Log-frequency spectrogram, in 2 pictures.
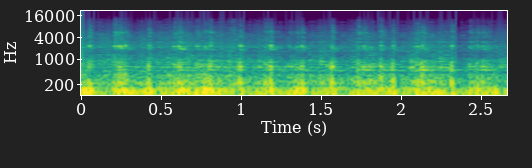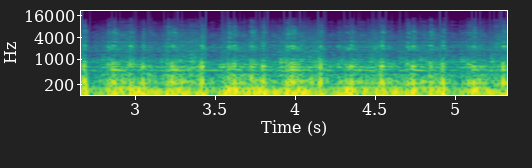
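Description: Dodge Magnum's 6.1-litre Hemi V8 idling steadily.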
